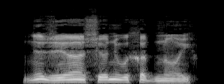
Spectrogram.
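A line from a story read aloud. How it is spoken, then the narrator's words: Guard's gruff mutter. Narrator (Russian): буркнул охранник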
